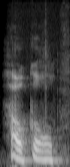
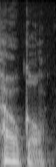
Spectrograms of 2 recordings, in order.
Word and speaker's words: Hochul: I think it's pronounced Hochul. I'm going to go with Hochul.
